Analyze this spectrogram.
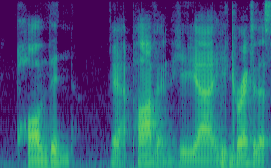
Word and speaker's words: Pavan: Pavan you're mispronouncing it no it's Pavan yeah I've been having a hard time we got it written down on my sheet how to say it I'm probably will mispronounce it throughout and it's no disrespect it's just one of those things that you know you hear it over and over again from different players and different people that you know you kind of get that pronunciation yourself but it is definitely Pavan yeah Pavan he corrected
